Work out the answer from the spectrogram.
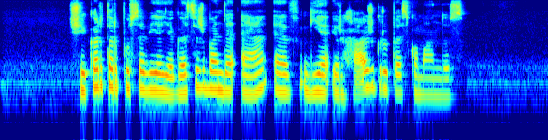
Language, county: Lithuanian, Klaipėda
